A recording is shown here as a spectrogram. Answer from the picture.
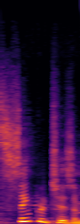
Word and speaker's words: syncretism: you're saying it wrong synchrotism like like like think like syncing things like syncing your your your your phone to your car or singing you're lining them up but syncretism is a religious term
